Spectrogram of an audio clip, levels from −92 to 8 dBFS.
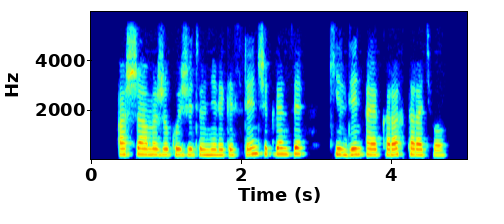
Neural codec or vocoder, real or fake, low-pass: none; real; 5.4 kHz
